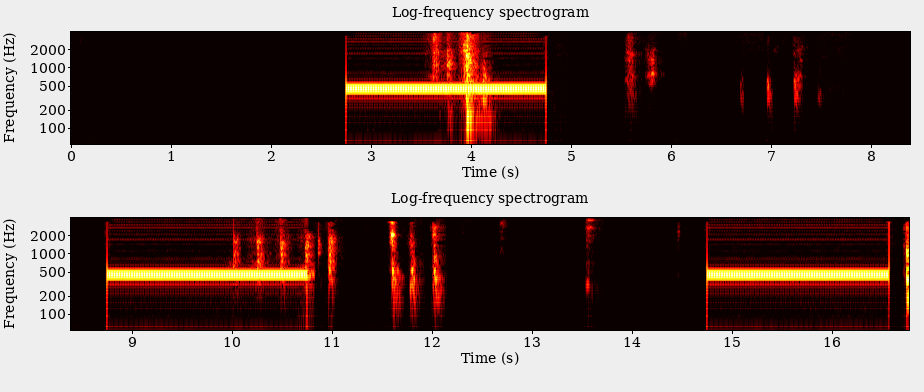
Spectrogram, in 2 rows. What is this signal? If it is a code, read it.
Ringback tone (North America), 440 + 480 Hz.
